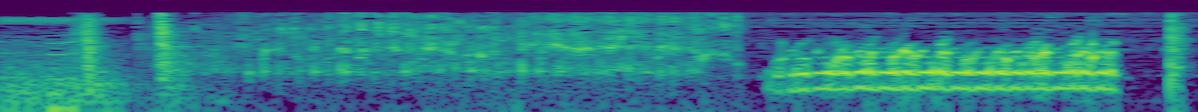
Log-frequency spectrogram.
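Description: Splashing and rinsing of water as someone washes their face, followed by a couple of seconds of steady bubbling gargling, then a brief final splash.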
